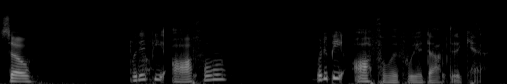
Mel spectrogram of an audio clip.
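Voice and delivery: acted, really timid, soft and hesitant. Retelling a phone call from Becca, imitating Becca's timid voice. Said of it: "in this like really timid voice".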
